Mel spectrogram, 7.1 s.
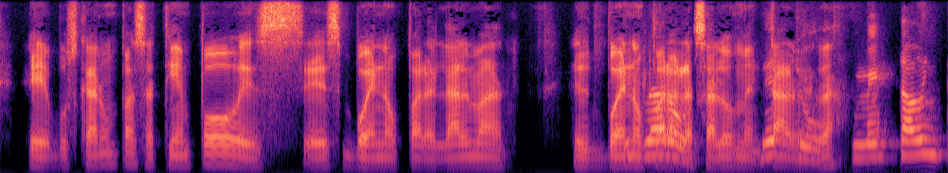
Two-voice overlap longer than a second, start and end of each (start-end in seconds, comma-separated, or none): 4.7-6.4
